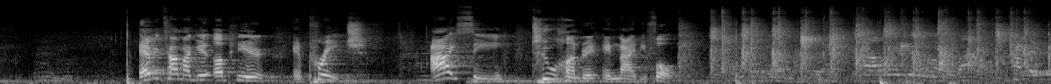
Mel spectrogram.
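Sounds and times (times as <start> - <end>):
speech: 1.4 - 7.5
audience clapping: 6.6 - 10.4.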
